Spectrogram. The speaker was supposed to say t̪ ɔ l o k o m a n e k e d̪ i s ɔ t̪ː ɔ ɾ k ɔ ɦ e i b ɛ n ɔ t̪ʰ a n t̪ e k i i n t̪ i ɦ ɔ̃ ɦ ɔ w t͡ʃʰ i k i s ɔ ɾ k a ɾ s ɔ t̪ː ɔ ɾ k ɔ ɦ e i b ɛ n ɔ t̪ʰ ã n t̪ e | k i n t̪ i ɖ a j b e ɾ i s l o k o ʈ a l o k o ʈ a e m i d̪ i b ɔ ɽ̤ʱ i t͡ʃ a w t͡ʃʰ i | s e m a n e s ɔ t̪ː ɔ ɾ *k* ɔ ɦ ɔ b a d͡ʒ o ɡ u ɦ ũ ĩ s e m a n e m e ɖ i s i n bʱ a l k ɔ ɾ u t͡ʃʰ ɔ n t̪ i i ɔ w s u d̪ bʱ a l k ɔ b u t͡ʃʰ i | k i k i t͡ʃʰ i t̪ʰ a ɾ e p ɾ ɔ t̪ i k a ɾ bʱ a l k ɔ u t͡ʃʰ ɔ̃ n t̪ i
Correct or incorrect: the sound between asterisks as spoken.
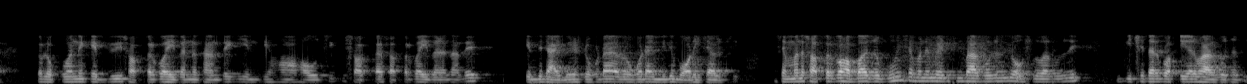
correct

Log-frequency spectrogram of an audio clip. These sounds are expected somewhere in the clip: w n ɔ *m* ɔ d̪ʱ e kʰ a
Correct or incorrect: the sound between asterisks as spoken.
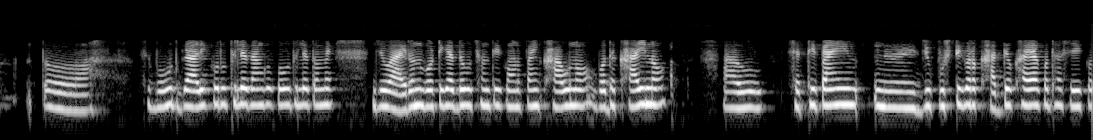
incorrect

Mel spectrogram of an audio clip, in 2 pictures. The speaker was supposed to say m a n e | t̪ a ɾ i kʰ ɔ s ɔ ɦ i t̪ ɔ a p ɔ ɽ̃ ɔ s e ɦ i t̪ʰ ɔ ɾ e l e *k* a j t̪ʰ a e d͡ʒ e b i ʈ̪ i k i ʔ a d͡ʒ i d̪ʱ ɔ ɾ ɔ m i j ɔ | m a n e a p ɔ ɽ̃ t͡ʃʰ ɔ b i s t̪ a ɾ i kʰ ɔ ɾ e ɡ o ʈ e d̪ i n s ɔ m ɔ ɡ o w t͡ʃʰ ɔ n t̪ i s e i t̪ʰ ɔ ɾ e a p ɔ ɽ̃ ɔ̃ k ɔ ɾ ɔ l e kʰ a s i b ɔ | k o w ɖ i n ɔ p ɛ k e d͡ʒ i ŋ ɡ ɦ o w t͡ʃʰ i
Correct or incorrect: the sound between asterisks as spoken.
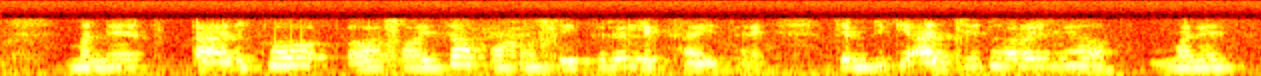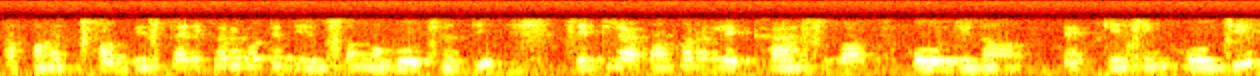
incorrect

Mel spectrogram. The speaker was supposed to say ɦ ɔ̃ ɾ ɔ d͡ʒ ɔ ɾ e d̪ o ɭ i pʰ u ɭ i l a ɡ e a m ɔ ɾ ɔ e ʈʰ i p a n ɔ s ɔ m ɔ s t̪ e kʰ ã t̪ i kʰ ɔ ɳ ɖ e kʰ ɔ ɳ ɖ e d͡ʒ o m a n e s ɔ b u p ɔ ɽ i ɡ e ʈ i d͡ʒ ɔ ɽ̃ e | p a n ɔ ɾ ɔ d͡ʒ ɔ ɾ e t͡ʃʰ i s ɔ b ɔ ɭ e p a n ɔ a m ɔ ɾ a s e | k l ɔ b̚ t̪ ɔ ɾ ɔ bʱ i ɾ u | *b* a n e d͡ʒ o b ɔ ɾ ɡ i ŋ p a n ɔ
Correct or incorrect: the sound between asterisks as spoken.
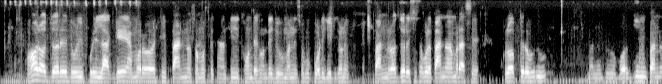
incorrect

